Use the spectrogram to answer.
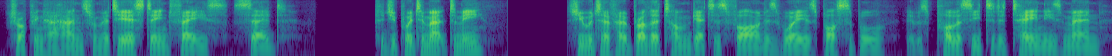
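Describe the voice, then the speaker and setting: A man reading an old romance novel aloud in even, measured narration. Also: mid-range voice, dry recording. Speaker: story reader. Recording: slightly dull dry recording.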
